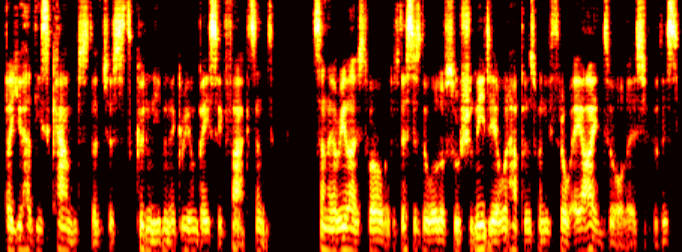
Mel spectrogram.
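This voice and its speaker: Low, husky young man, distant and dry. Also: level tone, fairly quick, fairly bright tone, dry recording. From Czech Republic. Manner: thoughtful, many restarts and fillers. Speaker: researcher guest. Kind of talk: casual interview answers.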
